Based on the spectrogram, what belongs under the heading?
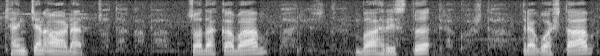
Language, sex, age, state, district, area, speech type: Kashmiri, male, 18-30, Jammu and Kashmir, Shopian, rural, spontaneous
